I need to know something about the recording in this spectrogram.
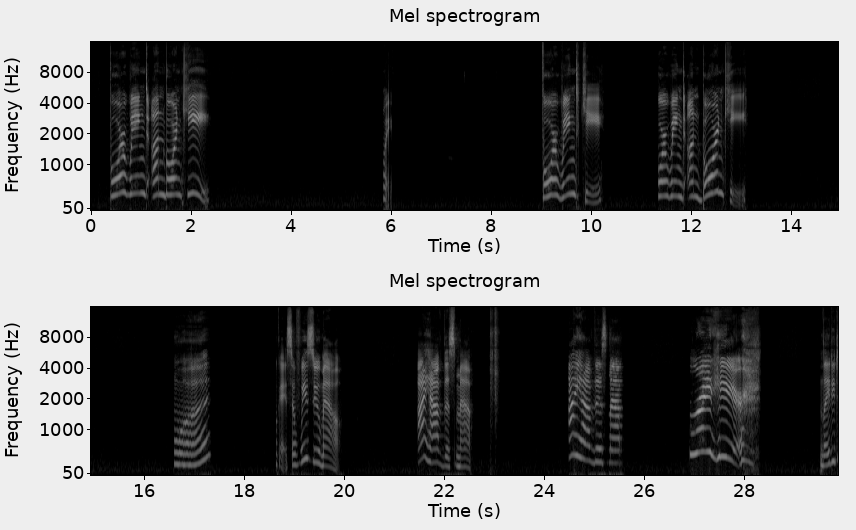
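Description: A young woman talks with animation into a close microphone, in short bursts with pauses.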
